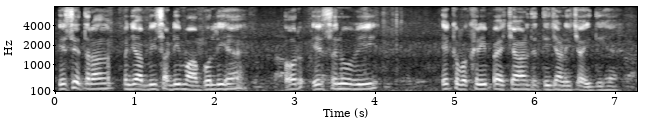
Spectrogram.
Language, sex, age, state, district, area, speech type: Punjabi, male, 30-45, Punjab, Gurdaspur, rural, spontaneous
